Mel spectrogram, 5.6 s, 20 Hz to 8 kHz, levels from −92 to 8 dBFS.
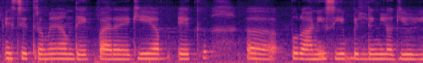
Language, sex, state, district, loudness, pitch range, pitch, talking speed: Hindi, female, Uttar Pradesh, Jalaun, -19 LUFS, 225-240 Hz, 230 Hz, 190 wpm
